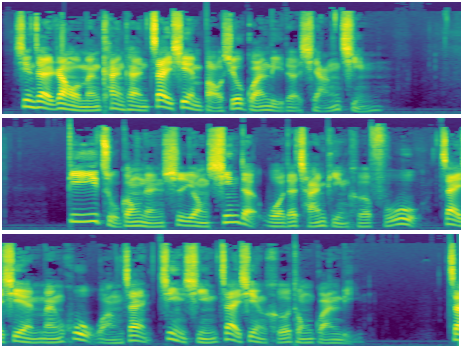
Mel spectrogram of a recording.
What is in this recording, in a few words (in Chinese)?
CHINESE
